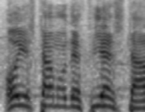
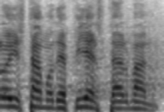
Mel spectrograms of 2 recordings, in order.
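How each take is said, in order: First: Louder and higher, HOY pushed up; festive call repeated. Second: Loud preaching shout; HOY stressed and falling; festive call. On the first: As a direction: ramp the celebration higher. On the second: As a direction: proclaim the celebration loudly. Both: Acted.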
